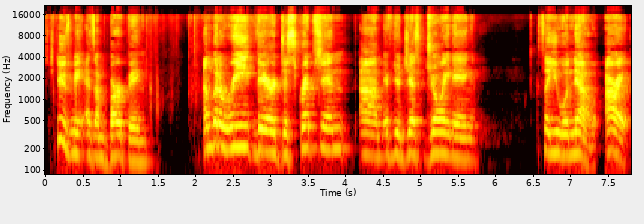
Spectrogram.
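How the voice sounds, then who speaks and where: A man's voice: a little high, measured pace, fairly bright tone. A man hosting a dating show on a phone livestream, chatting casually, talking straight to viewers and laughing often.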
